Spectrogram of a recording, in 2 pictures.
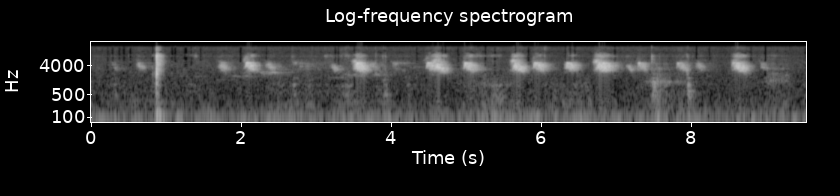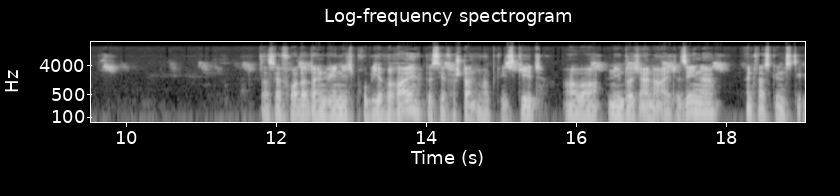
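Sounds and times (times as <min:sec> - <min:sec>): small bird chirping: 0:00.0 - 0:13.1, 0:16.1 - 0:18.8
sharp click: 0:00.8 - 0:01.1.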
